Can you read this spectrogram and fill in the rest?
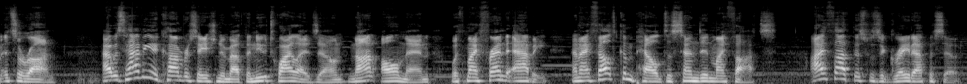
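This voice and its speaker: Male listener, slightly high pitch, articulate scripted commentary, analytical, background music. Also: fairly bright tone. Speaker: listener sending in recorded thoughts.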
